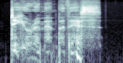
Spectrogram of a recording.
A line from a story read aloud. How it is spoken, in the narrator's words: one after the other whispered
